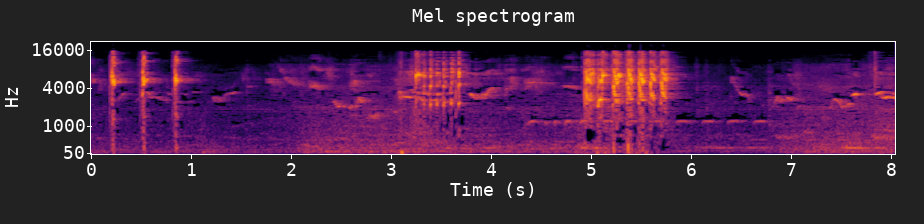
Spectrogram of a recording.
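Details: Lovebird sounds meant to prompt other lovebirds into song: three sharp clicks, scattered thin chirps, and two short bursts of rapid buzzy chatter, with a faint steady tone in between.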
